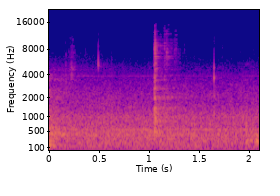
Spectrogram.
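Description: Near silence with a faint click about a second in, from whole spices being dropped into a small stainless-steel pan.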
